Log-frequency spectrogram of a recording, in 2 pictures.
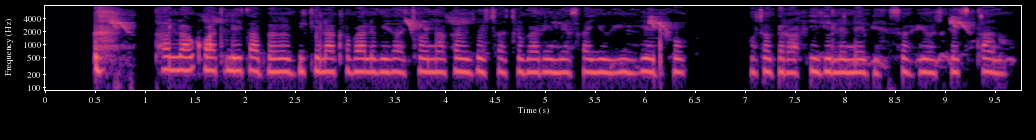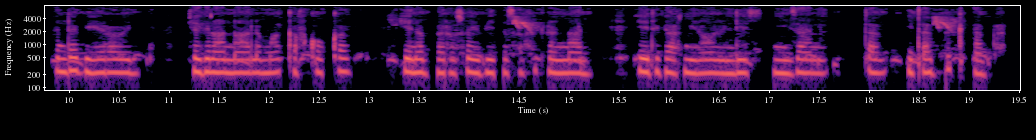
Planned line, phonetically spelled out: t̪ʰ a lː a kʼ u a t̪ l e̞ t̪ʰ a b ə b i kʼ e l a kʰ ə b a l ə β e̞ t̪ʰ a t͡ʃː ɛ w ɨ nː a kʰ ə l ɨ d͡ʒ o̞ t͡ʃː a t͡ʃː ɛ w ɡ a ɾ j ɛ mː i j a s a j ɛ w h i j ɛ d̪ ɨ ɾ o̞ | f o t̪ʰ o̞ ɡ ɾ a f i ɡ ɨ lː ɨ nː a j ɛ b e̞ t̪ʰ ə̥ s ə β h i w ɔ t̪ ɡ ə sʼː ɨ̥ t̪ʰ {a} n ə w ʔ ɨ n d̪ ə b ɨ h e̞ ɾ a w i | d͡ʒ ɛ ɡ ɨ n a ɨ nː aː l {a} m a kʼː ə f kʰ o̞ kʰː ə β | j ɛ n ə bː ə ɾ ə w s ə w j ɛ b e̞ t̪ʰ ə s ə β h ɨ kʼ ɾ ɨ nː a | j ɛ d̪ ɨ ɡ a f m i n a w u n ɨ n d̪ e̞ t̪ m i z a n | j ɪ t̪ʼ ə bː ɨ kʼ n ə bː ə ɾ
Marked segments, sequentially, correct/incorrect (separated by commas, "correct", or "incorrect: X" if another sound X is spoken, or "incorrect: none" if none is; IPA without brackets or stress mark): correct, incorrect: ə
